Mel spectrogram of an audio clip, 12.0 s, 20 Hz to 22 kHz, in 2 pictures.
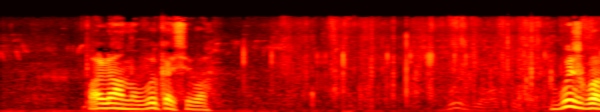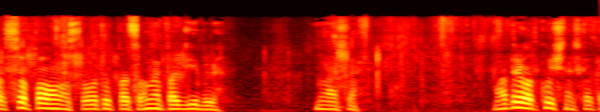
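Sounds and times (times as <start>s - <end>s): footsteps on dry ground and debris: 2.0s - 12.0s
light irregular clicks: 2.3s - 8.0s.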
